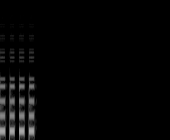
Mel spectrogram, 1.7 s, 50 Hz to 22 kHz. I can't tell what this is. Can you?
4 beeps. Model 3
beep, futuristic, gui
